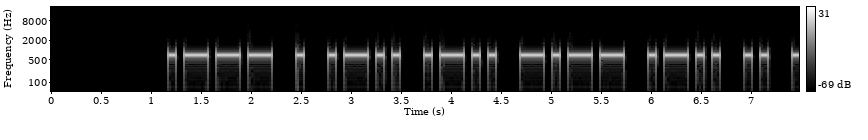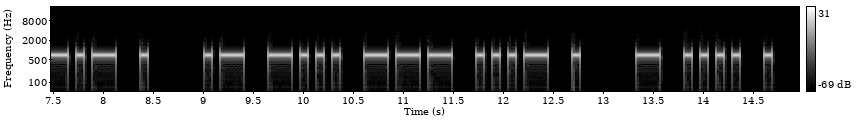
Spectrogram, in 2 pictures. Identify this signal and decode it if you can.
Morse code, heard as a keyed tone, about 15 wpm, 700 Hz. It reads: JELLYLIKE ABOVE THE
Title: Pangram Challenge v2 - 15wpm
